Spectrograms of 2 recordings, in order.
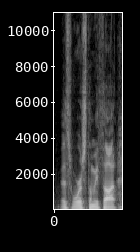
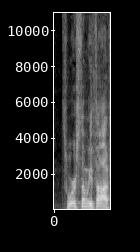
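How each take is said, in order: First: Said in the usual way. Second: Louder and higher, leaning on "we"; emphatic alarm. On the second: Real, not acted. Streamer stunned by the clip, emphatic alarm. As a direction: hit "we" hard, shocked. Shocked streamer repeats his verdict.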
